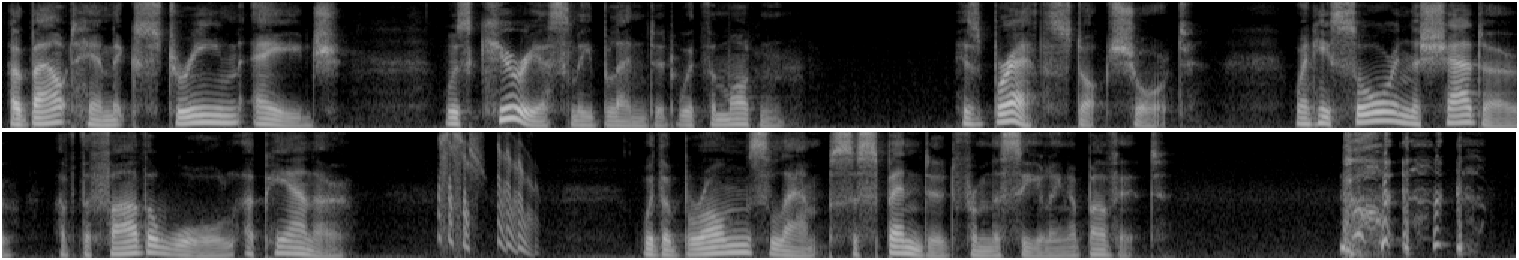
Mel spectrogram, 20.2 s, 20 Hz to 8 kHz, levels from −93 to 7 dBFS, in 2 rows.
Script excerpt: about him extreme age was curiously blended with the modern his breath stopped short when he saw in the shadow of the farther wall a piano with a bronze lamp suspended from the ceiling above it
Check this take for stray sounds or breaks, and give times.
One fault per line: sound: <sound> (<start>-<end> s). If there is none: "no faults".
sound: chirp (13.0-13.7 s)
sound: cough (19.0-20.0 s)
